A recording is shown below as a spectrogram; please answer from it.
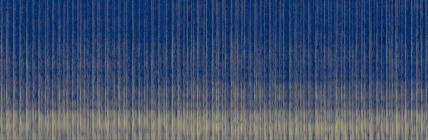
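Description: Fingers tap quickly on a kalimba carrying case, making a steady, fast run of short, dry, low-to-mid thuds, about four per second. The taps are continuous and slightly uneven, with no ringing after each one.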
